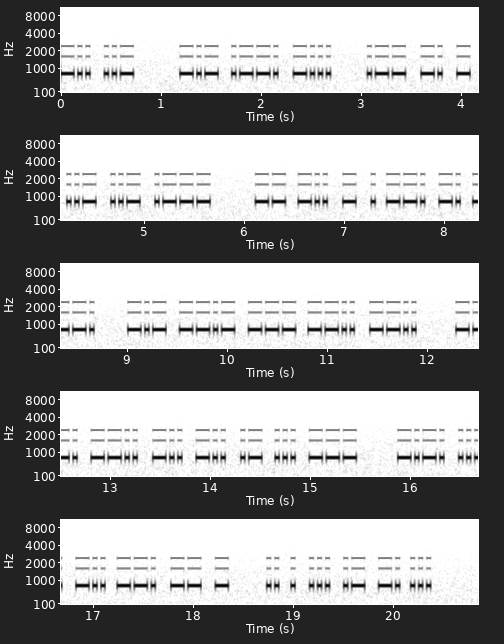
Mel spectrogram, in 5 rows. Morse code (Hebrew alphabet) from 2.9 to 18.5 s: צנתטטע מדתוגנג כקהזז גזדדאשה סשדגמת

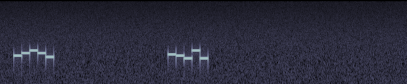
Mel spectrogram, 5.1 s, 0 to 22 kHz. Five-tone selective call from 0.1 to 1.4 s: 57974

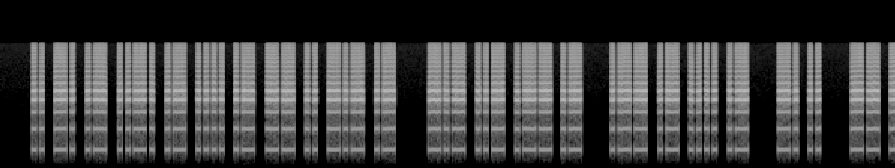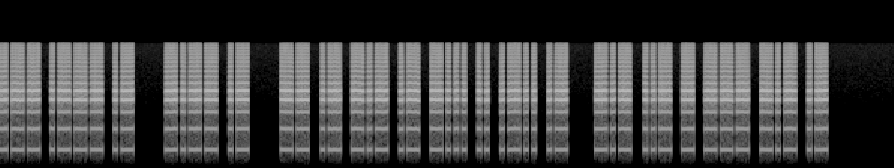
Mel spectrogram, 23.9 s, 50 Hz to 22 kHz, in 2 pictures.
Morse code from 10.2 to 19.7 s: NI MOJA YA MAKABILA

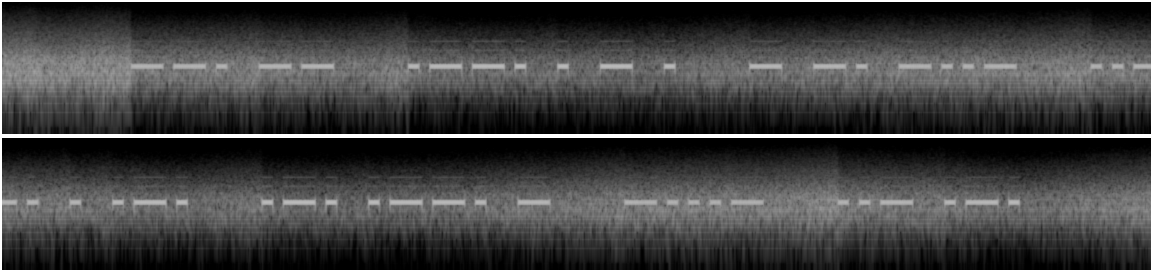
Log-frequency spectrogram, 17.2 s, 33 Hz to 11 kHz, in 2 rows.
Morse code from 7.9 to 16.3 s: FER RPT <BT> UR

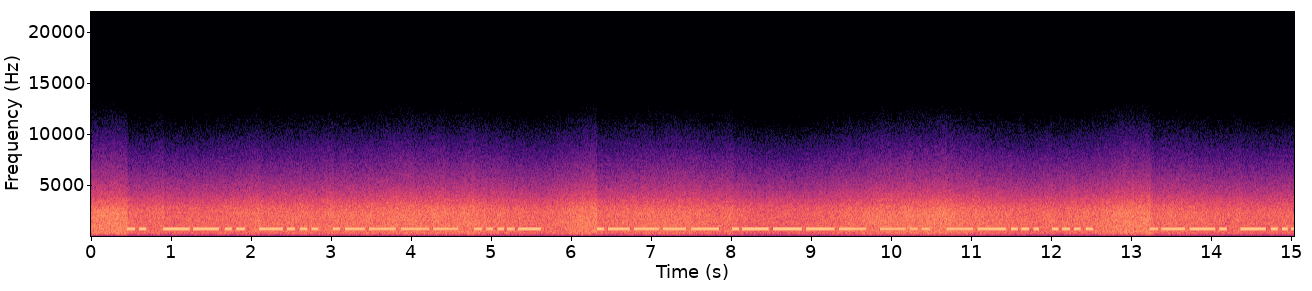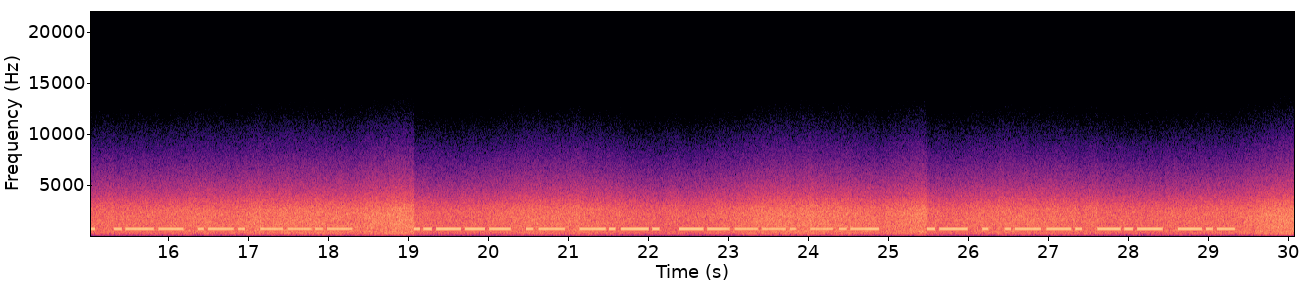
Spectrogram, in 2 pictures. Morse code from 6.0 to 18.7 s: 11D7H PBWRQ

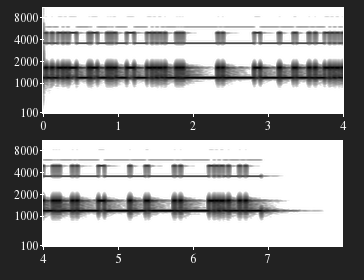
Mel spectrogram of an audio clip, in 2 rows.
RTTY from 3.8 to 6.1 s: PY9VQ

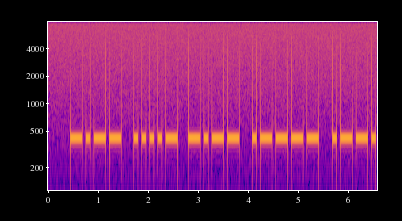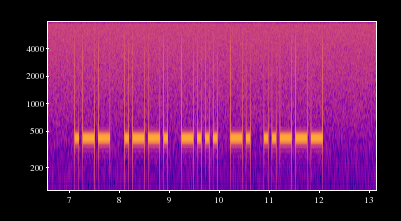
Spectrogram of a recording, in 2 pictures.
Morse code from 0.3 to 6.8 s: Y4Y1P

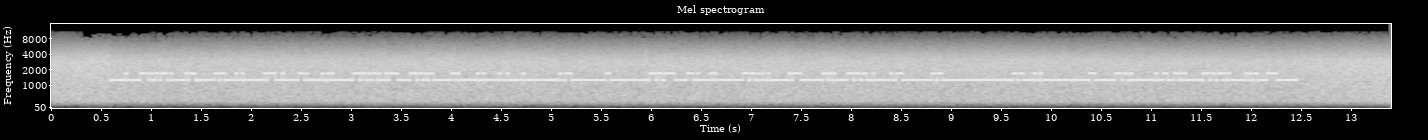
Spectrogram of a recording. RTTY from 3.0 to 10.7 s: DE BG1AV TNX FER CALL.

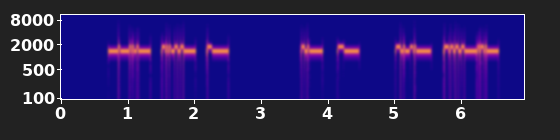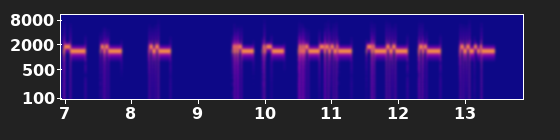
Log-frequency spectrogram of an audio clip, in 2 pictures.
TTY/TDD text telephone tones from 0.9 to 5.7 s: FRIMPONG

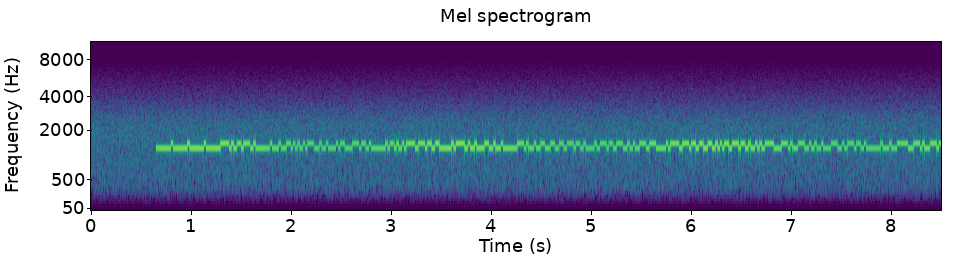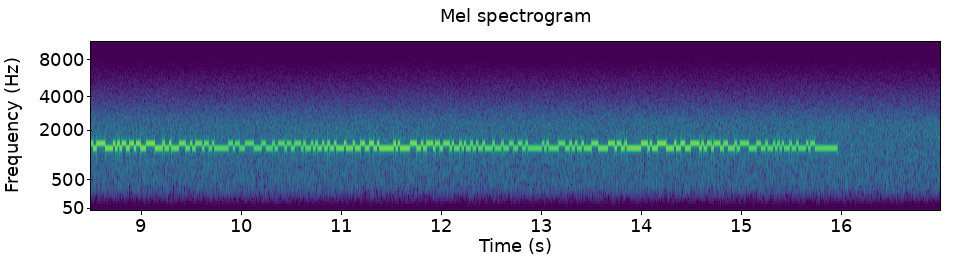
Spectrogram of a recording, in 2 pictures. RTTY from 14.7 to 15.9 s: COPY?

